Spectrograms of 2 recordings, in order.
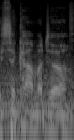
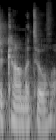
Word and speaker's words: Sakamoto: you seem so carefree sakamoto suck oh yeah sakamito not sakamoto i call him sakamoto but it's sakamato apparently so forgive me forgive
